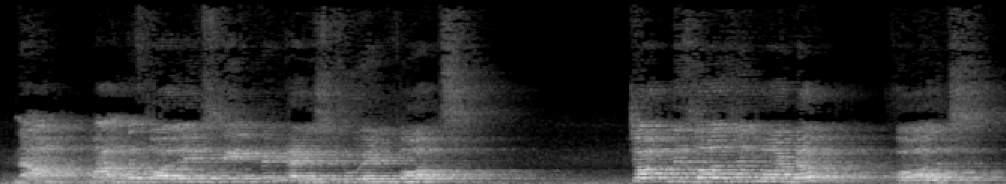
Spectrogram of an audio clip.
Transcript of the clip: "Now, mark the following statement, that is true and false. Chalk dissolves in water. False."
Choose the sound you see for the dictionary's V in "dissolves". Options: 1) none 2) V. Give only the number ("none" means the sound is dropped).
1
